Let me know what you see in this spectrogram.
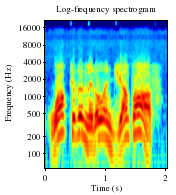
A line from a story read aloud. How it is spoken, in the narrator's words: He shouted back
